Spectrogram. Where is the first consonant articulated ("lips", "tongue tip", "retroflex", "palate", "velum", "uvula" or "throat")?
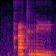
uvula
